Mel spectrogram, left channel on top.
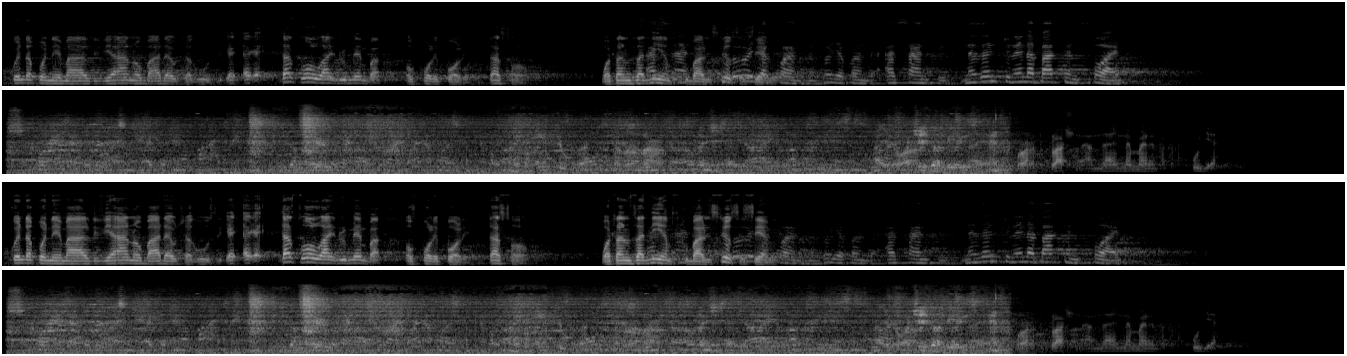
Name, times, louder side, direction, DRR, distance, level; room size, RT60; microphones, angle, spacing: voice 1, 0.1-3.8 4.0-5.3 6.0-7.8, right 4 dB, 60° right, 10 dB, 0.6 m, -35 dB
voice 2, 6.4-6.9 7.2-11.4, left 3 dB, 50° left, 5 dB, 1.3 m, -43 dB
sound 1, 13.5-23.5, right 3 dB, 20° right, 0.9 m, -35 dB
voice 3, 18.9-20.1 20.4-21.4 21.8-22.7 23.0-25.1 25.3-25.6, left 2 dB, 15° left, 11 dB, 0.7 m, -44 dB
26.5 x 26.0 x 7.7 m, 2.2 s
head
